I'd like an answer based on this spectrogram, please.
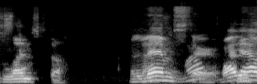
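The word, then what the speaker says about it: Leominster: Leo Leo Minster.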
